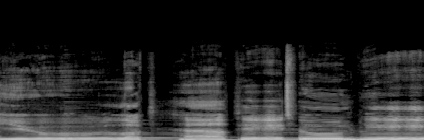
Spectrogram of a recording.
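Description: Stage musical cast singing together in a slow, held melody with vibrato, accompanied by acoustic guitar, with brief breaths between phrases.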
